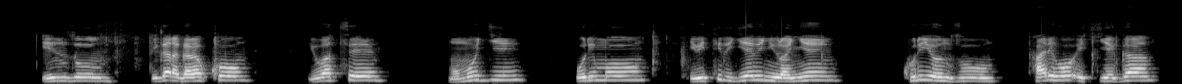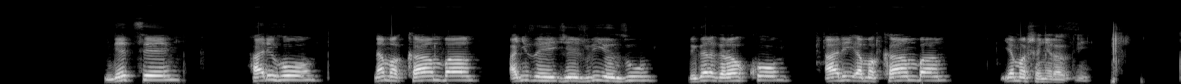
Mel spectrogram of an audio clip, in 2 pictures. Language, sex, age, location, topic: Kinyarwanda, male, 50+, Kigali, government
